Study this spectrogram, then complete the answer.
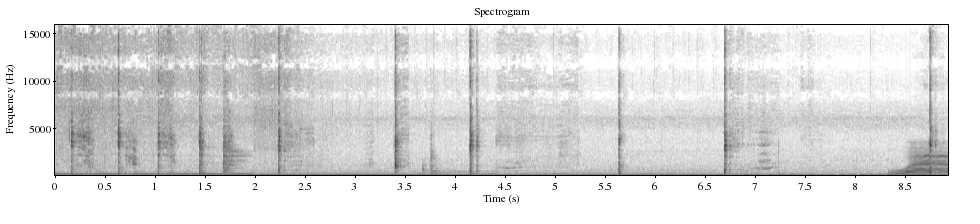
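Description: Drunken noodles with basil and shrimp tossed in a hot pan, steady sizzle broken by sharp, irregular clicks and scrapes of the utensil, close up, with a short voiced sound near the end.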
